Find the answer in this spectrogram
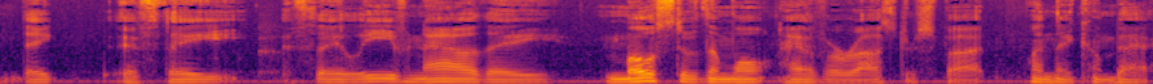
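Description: Over noticeable background noise, a man speaks fairly slowly at a fairly low pitch with fairly even intonation. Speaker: sports podcast co-host. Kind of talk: casual sports banter.

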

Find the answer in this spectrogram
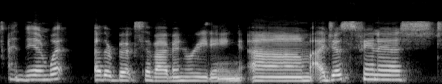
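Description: A woman with an ordinary speaking voice talks at a medium pitch and a fairly slow pace with ordinary pitch variation. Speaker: author. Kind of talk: interview.

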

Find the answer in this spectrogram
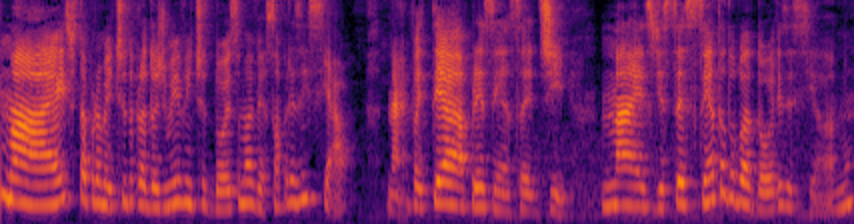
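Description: The woman's tone is bright and sharp, and she speaks at a fairly slow pace. The recording is very clean, with a silent background. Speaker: professional voice actress. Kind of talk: casual video segment. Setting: video recording. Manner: casual.

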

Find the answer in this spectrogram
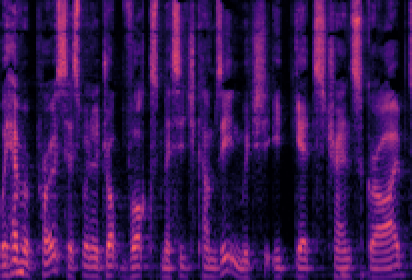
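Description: A man talks at a moderate pace with a fairly low pitch. He has a plain, everyday voice. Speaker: podcast co-host and business coach. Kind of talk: casual conversational podcast chat.

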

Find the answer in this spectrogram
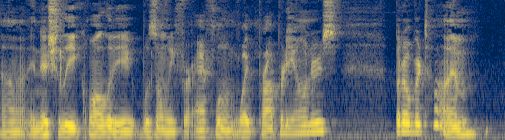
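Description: This man has a plain, everyday voice, medium in pitch and fairly quick in pace. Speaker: podcast host and peace educator. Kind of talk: solo educational podcast talk. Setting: indoor room with nearby highway traffic noise.

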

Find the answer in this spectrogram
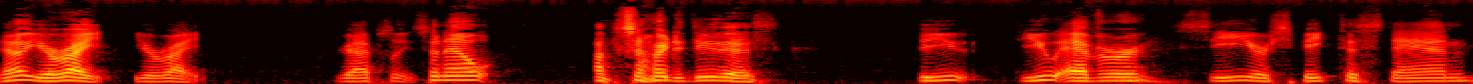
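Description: A man with an American accent talks at a fairly quick pace with long, frequent pauses, a fairly high pitch and fairly even intonation, the sound dry and close with no echo. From Florida. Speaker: cartoonist and podcast host. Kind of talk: casual interview. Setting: hotel room.

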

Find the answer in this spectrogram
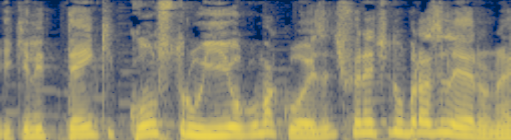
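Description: A man talks at a fairly quick pace over background music. The sound is dry and close, with no echo. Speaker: podcaster and speaker. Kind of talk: casual chat.

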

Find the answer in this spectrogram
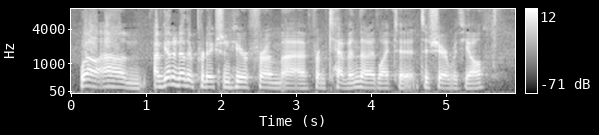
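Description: A man at a moderate pace with hardly any pauses, fairly high in pitch with ordinary variation, over noticeable background noise. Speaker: podcast host. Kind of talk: casual podcast chat. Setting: home.

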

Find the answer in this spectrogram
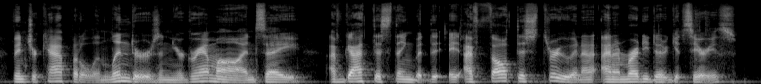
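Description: On a very clean recording with a silent background, a man with an ordinary speaking voice and a medium pitch talks at a fairly quick pace with ordinary pitch variation. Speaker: business center director and mentor. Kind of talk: casual chat, joking interview. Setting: studio.

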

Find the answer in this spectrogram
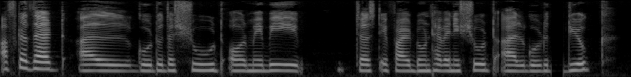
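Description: A woman speaks at a fairly slow pace in a flat monotone, recorded dry and close with no echo. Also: medium pitch for a woman. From India, Surat (Gujarat). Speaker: photographer and creative director. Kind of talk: interview conversation. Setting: in person recording in Mumbai. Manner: hesitant, many fillers.

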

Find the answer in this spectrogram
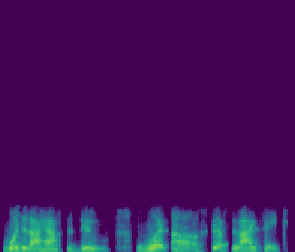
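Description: Speaking at a moderate pace, a woman uses a plain, everyday voice at a medium pitch with ordinary pitch variation. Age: 50s. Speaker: minister and author. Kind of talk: interview.

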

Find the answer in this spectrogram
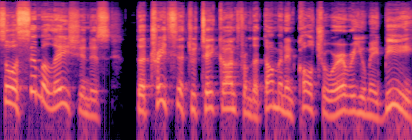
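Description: A man with a Spanish accent speaks with lively intonation. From northern Mexico; Nogales, Sonora. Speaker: counselor. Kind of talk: interview.

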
